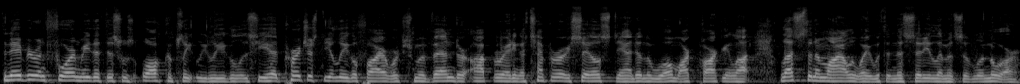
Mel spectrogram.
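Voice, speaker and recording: Speaking at a very fast pace with hardly any pauses, a man with a fairly high pitch keeps his intonation fairly even and his loudness very even. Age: 70s. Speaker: citizen addressing city council. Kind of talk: public comment at council meeting. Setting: council chamber. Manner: formal.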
